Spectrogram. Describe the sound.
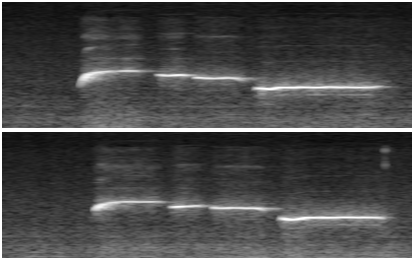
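A person whistles a short descending melody of four notes, recreating a tune a man whistled while walking along a sidewalk, then repeats the same phrase after a brief pause; clear and steady, with no talking.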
